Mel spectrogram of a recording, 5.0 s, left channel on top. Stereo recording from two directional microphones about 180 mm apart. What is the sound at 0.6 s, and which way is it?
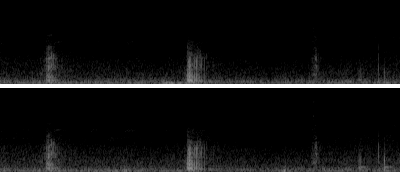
Vehicle, centre (ahead or behind).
